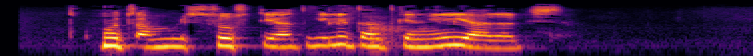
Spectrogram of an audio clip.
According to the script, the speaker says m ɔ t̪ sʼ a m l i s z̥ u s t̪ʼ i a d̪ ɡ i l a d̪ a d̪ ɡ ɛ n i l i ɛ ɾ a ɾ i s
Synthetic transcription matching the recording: m ɔ t̪ sʼ a m l i s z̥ u s t̪ʼ i a d̪ ɡ i l i d̪ a d̪ ɡ ɛ n i l i a ɾ a ɾ i s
